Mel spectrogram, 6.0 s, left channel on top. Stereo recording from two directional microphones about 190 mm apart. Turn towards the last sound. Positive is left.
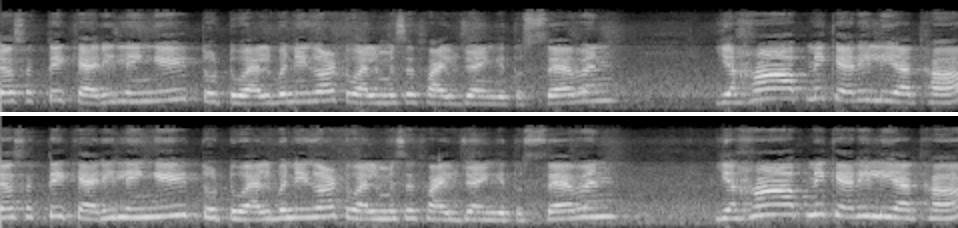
turn(degrees=10)  # may be behind; listen again after turning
